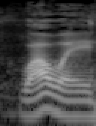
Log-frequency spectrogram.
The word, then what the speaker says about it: Huawei: Oder richtig spricht man Netz, die ganz irgendwie Huawei aus. – Wie? – Huawei. – Ja, so ähnlich.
